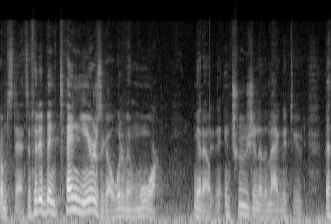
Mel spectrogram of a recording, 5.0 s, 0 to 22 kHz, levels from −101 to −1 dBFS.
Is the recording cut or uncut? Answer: cut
